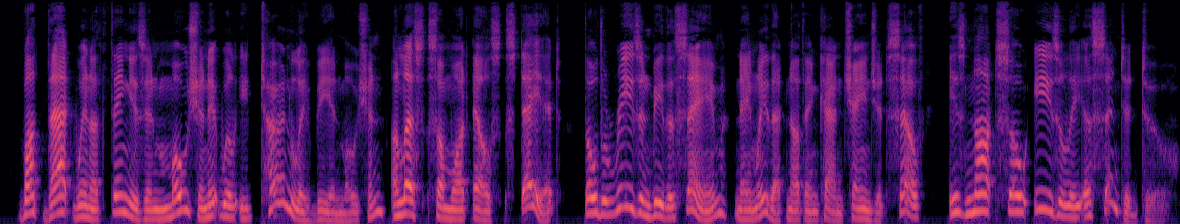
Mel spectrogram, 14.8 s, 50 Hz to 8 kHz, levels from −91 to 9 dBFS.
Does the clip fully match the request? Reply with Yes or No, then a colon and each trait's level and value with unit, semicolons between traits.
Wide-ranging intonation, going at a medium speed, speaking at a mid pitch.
Yes: wide, 8.8 semitones; average, 150 wpm; medium, 150 Hz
